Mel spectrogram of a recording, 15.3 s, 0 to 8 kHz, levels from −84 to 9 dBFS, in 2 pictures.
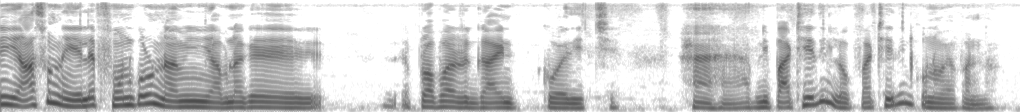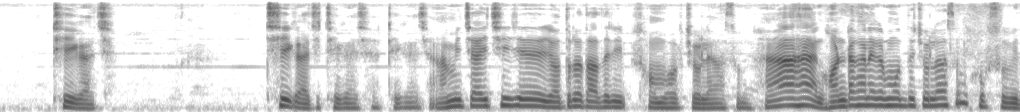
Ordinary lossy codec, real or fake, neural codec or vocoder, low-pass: none; real; none; 7.2 kHz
